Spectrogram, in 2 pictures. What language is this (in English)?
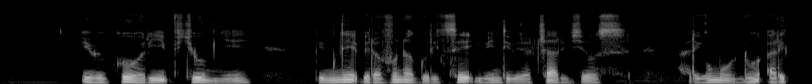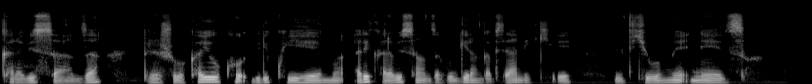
Rundi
